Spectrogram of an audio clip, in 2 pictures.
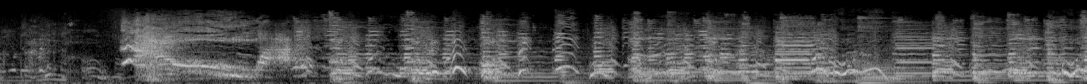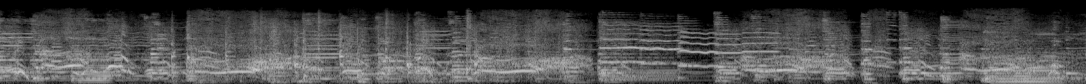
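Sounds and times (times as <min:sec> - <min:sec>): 
human voices shrieking from a replica torture instrument: 0:01.2 - 0:03.2, 0:11.0 - 0:16.9, 0:17.6 - 0:21.7
steady musical backing: 0:03.1 - 0:21.7.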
